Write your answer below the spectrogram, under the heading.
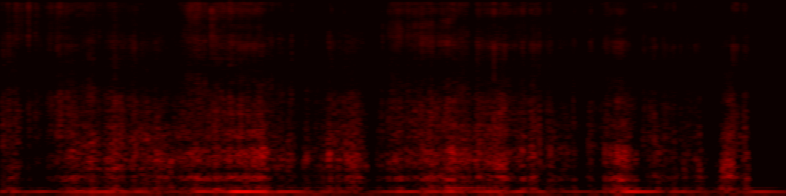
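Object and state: Foam microphone windscreen being scratched.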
